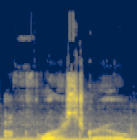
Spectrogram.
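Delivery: whispered storybook wonder; hushed. A narrator's reading. Reading to a child, whispering the magic part. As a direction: breathe it like a secret.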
